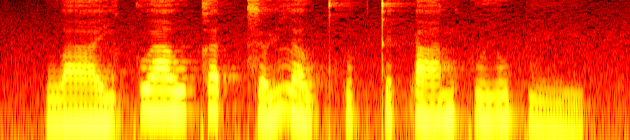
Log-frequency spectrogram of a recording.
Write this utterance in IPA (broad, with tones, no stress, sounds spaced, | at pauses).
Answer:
w aː˨˧ j kʷ aː˥ w k ɐ˥ t̚ t͡s ɵ˨˥ ɥ l ɐ˨ w kʷʰ ɐ˨˥ k̚ t̪ ɪ˨˥ k̚ aː˨˧ n kʷ iː˨˧ w p yː˨˩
